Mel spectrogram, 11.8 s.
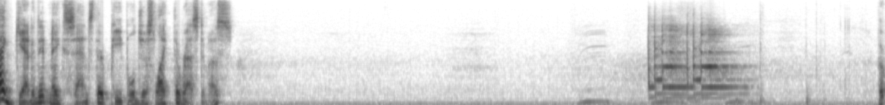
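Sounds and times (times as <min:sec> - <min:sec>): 
speech: 0:00.0 - 0:03.2
electronic alarm ringing: 0:08.6 - 0:10.1.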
